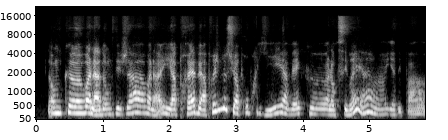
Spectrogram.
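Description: A woman talks at a moderate pace in a medium pitch with ordinary pitch variation. It is a normal speaking voice. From southwest France, Tarn-et-Garonne. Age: 50s. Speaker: podcast guest, former au pair. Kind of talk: interview testimony.

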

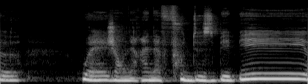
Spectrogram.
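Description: Her tone dark and mellow, a woman speaks somewhat breathily with fairly even intonation. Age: 40s. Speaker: mother sharing her story. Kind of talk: testimony.

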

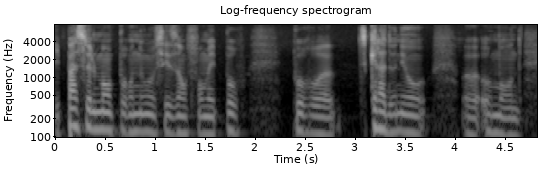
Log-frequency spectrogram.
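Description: In a very clean recording with a silent background, a man with an Arabic accent speaks at a medium pitch in a dark, mellow tone with fairly even intonation. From Morocco, Salé. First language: Arabic (speaking French). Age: 40s. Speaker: novelist. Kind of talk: live radio interview. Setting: library with audience.

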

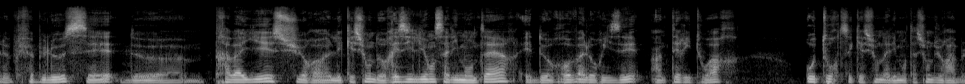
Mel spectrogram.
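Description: A man's somewhat breathy, fairly low-pitched voice. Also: fairly even intonation. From France, Loire (Rive-de-Gier, between Saint-Étienne and Lyon). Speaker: restaurant co-founder, entrepreneur. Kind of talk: interview. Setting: restaurant kitchen. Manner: halting, many repetitions.

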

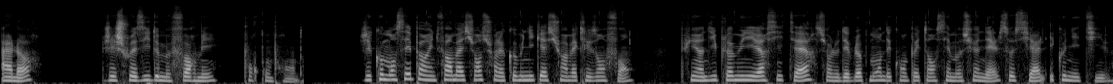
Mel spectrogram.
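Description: A woman's medium-pitched voice at a fairly quick pace, an ordinary speaking voice with fairly even intonation, a dry, close sound with no echo and a very clean recording over a silent background. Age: 40s. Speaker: parenting coach and podcast host. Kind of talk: solo podcast monologue.

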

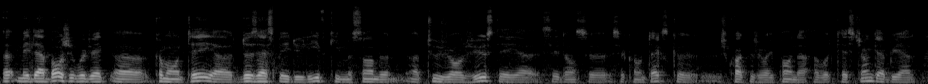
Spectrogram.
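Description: A man with an English accent speaks at a medium pitch in a dark, mellow tone. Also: ordinary pitch variation, moderate pace. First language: English (speaking French). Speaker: history professor. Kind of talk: reading aloud; panel discussion. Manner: halting.

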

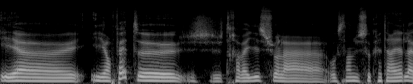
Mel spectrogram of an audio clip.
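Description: A woman with an ordinary speaking voice, fairly low in pitch and fairly even in intonation, on a very clean recording with a silent background. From France, Paris and Béziers region. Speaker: social entrepreneur and activist. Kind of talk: interview conversation.

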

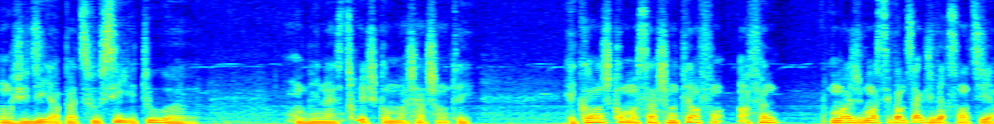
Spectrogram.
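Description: Over noticeable background noise, a man with a fairly low pitch and ordinary pitch variation talks at a very fast pace broken by long, frequent pauses. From Guadeloupe, Pointe-à-Pitre. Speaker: singer. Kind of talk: casual interview. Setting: bookshop cultural space.

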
